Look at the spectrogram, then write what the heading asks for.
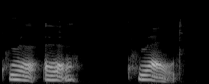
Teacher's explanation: it's an ah sound with rounded lips basically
